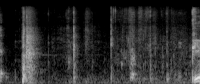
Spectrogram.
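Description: Cardboard and clear plastic headphone packaging handled by hand as the box is opened: a sharp click a moment in, then faint rustling and a few light clicks.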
